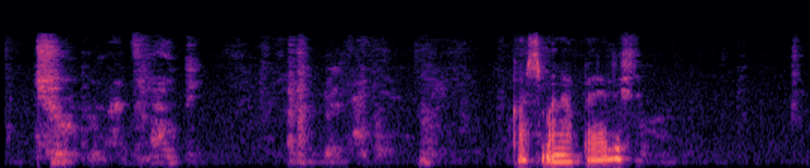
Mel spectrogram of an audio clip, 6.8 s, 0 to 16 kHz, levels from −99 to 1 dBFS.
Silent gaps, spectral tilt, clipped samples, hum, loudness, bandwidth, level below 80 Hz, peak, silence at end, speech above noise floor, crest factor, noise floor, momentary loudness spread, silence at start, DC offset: none; -6 dB/octave; under 0.1%; none; -33 LUFS; 7.6 kHz; -74 dBFS; -16 dBFS; 1.5 s; 44 dB; 22 dB; -76 dBFS; 26 LU; 0.3 s; under 0.1%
